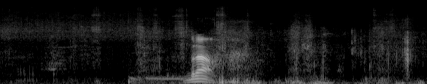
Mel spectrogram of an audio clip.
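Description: Children bouncing on a garden trampoline: the mat gives soft, low thumps and rustling, starting a little over a second in.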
